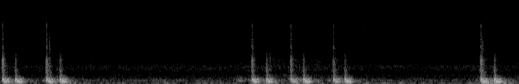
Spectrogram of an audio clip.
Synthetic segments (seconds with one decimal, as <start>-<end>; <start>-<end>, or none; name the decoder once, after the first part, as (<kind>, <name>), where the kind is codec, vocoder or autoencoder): none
